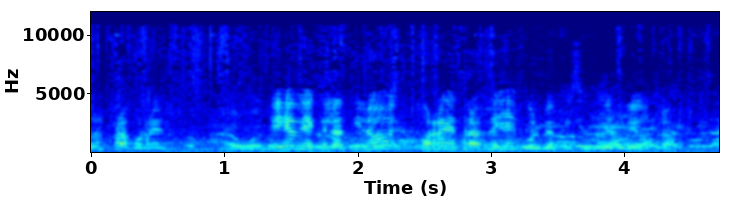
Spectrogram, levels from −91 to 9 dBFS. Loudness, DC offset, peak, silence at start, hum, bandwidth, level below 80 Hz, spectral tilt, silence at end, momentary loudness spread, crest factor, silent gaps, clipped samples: -48 LUFS; under 0.1%; -28 dBFS; 0 s; none; 11.5 kHz; -80 dBFS; -3 dB/octave; 0 s; 9 LU; 20 dB; none; under 0.1%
